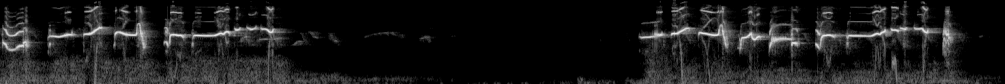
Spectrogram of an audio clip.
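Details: White-rumped shama singing in a wild forest voice to call its flock. Two bursts of rapid whistled phrases, each about three seconds long, mixing sliding whistles and sharp chips, separated by a few seconds of silence.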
